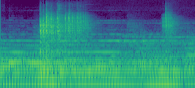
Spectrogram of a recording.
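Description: dice being rolled

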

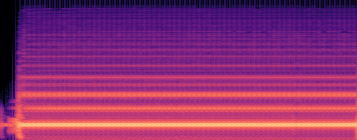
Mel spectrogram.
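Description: telephone tone

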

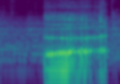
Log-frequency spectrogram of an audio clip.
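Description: burp

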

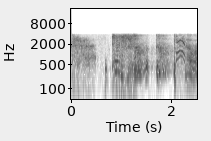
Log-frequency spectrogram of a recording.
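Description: people coughing

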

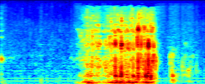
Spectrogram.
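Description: sipping coffee

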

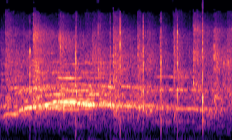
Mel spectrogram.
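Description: audience applause

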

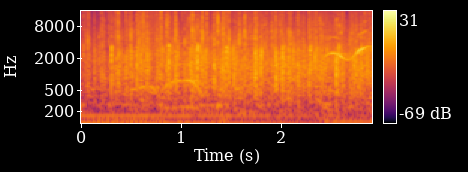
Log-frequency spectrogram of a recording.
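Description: applause sound effect

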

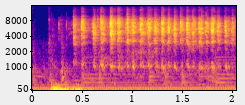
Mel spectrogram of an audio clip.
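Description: dice being rolled

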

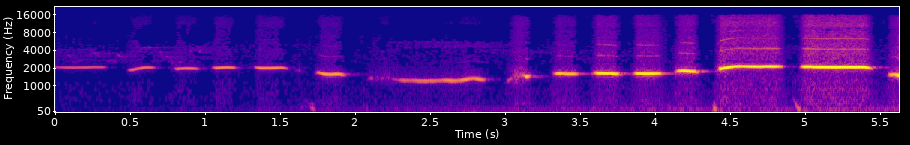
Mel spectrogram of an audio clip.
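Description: person whistling

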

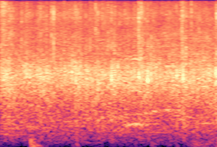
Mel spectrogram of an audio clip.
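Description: audience clapping hands

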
